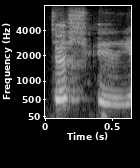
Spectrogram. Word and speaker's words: Dushku: Am I saying your name correctly? – How are you saying my name? – Eliza Dushku? – Dushku, yeah.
